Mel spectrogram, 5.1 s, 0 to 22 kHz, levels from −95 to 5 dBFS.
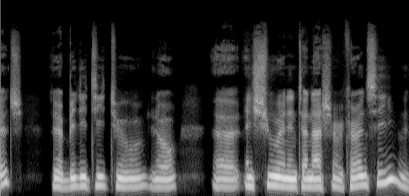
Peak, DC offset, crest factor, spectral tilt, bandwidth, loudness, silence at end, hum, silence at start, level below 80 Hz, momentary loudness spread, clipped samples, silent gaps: -4 dBFS; under 0.1%; 16 dB; -6.5 dB/octave; 11.5 kHz; -19 LUFS; 0 s; none; 0 s; -64 dBFS; 12 LU; under 0.1%; none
